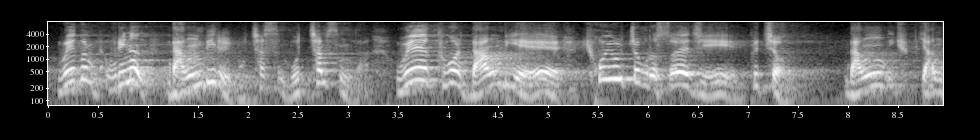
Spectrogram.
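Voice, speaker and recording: Middle-aged male pastor, high lively sermon delivery, church hall echo. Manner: animated storytelling, acts out quoted voices. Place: church sanctuary. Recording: long hall reverb.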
